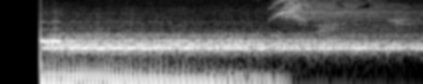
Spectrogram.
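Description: Electronic TV-channel logo sting: a sudden deep bass hit under a steady two-note synth tone, with a short high rising sweep about a second and a half in as the bass drops away and the tone starts to fade.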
